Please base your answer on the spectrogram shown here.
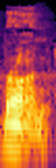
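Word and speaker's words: Brann: resemblance to hitler's mistress it is not ava brown but it is eva eva braun is b-r-a-n-n not brown but braun eva braun uh she is with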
